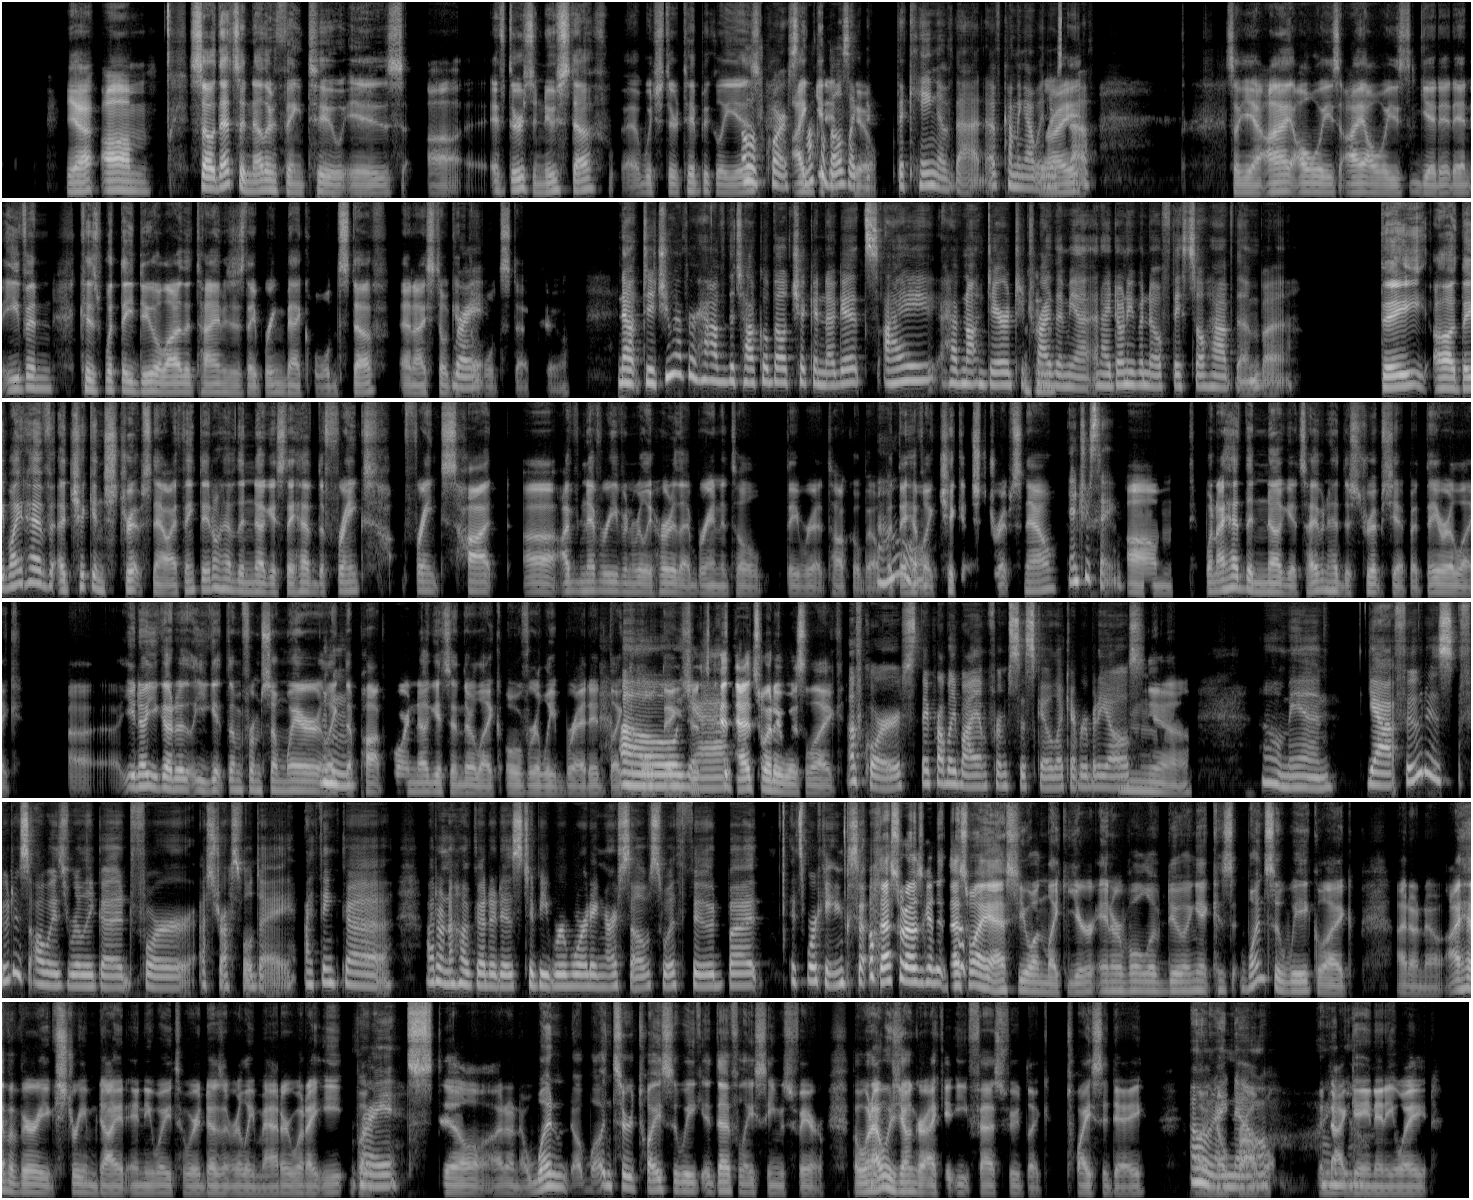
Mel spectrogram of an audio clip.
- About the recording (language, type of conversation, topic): English, unstructured, What small rituals can I use to reset after a stressful day?
- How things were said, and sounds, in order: other background noise; lip smack; tapping; lip smack; laughing while speaking: "so"; laugh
